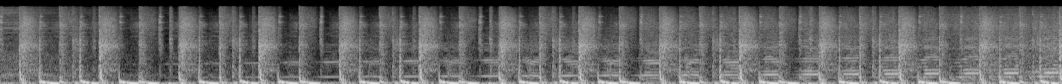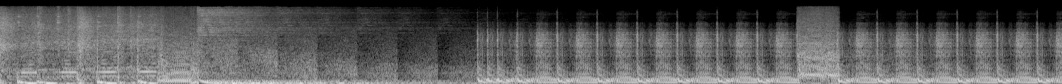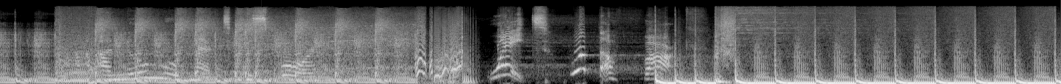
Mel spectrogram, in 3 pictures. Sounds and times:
Electronic music: 0.1s - 12.7s, 15.5s - 31.8s.

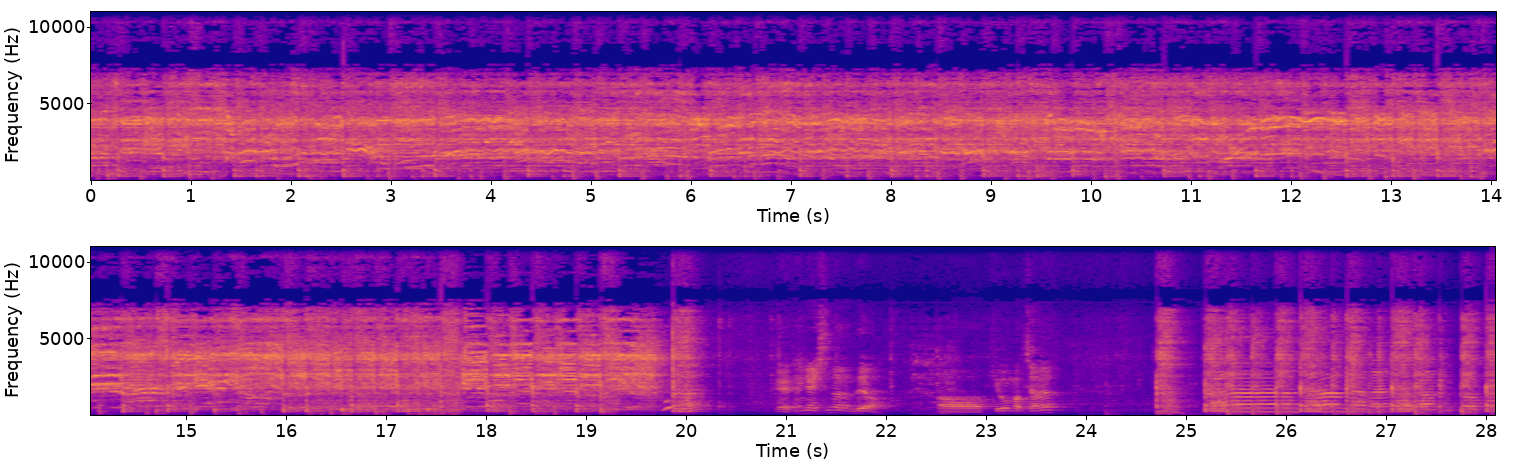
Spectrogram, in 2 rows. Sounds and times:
Speech: 20.9s - 23.8s.

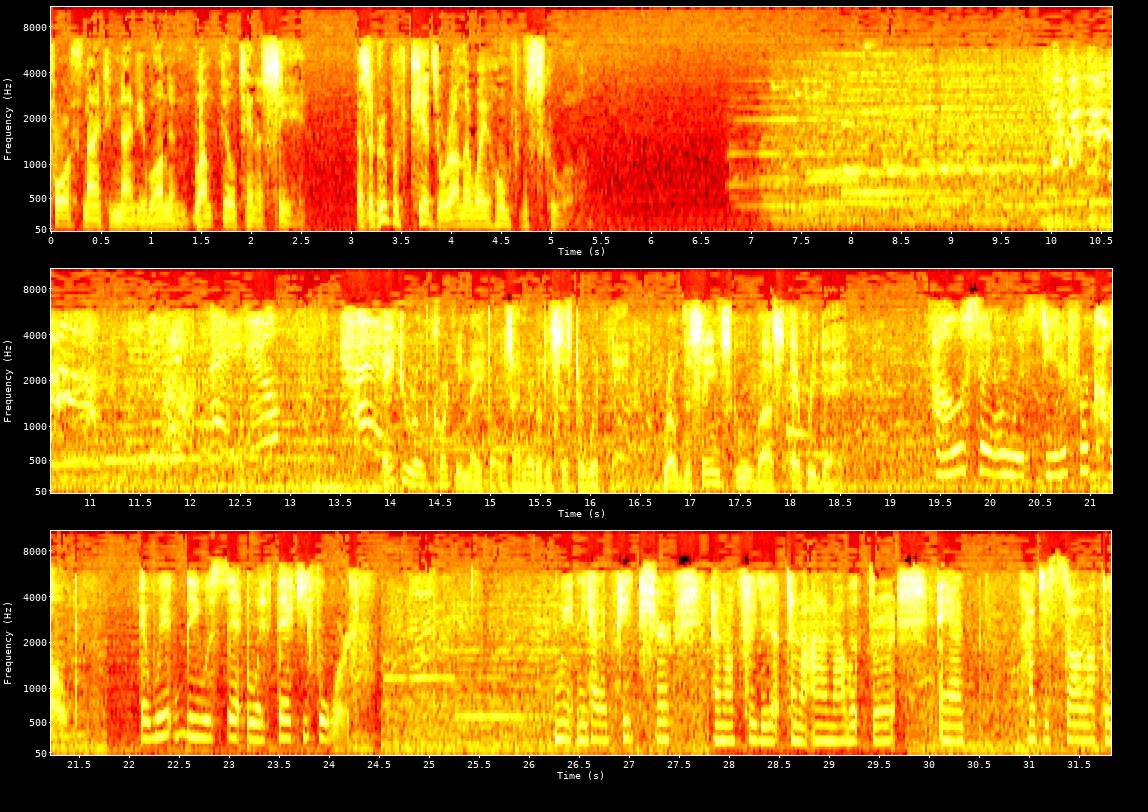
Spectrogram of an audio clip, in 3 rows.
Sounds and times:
Music: 6.8s - 21.8s, 24.5s - 31.8s.

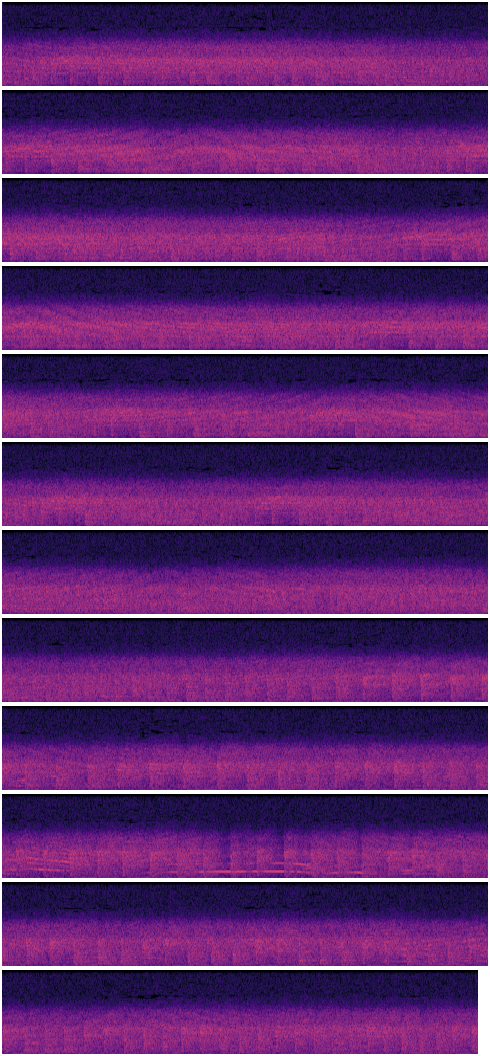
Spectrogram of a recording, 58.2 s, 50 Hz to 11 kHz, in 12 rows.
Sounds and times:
Bass drum: 0.0s - 58.2s
Drum kit: 0.0s - 58.2s.

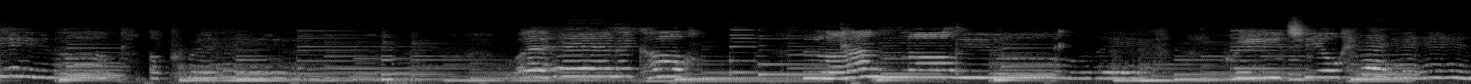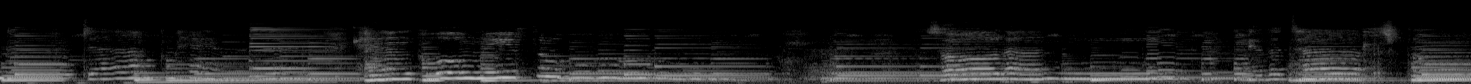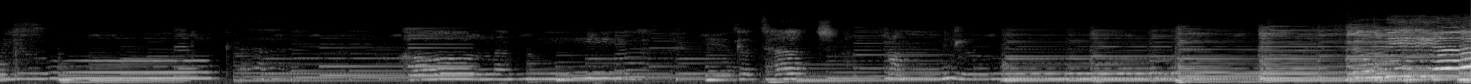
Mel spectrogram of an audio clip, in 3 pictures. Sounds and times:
Acoustic guitar: 0.0s - 44.1s.

